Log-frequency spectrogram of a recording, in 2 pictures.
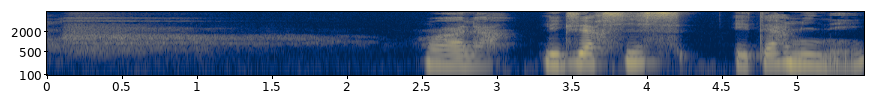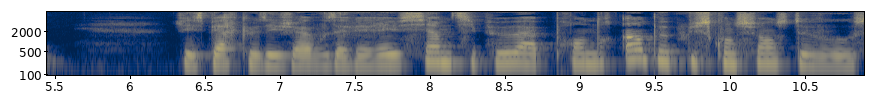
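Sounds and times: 
deep breath in and out during a guided mindfulness exercise: 0:00.0 - 0:02.4, 0:05.6 - 0:06.3
speech: 0:02.5 - 0:05.6, 0:06.3 - 0:10.8.

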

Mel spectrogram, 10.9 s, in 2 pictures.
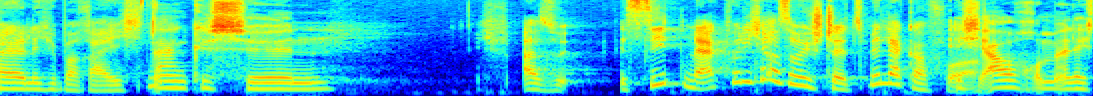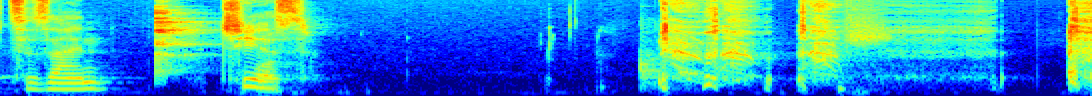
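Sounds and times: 
speech: 0:00.0 - 0:01.8, 0:02.4 - 0:07.1
coughing: 0:08.6 - 0:10.9.

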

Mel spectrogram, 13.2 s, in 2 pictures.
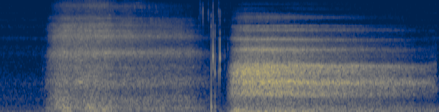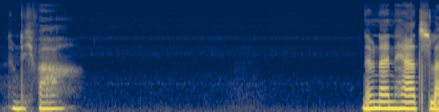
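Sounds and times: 
deep breathing: 0:00.7 - 0:06.7
speech: 0:06.8 - 0:07.6, 0:12.1 - 0:13.1.

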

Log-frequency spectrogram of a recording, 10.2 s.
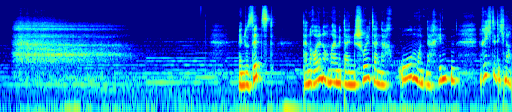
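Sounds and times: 
deep breath in through the nose and out through the mouth during guided relaxation: 0:00.2 - 0:02.8, 0:04.2 - 0:04.8, 0:09.2 - 0:09.6
speech: 0:04.8 - 0:05.5, 0:06.1 - 0:10.2.

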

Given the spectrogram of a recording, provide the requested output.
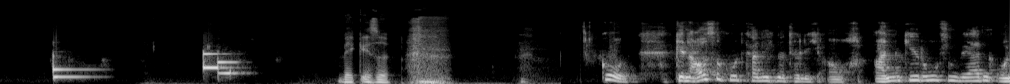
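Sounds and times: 
phone call hang-up chimes played through a smart speaker: 0:00.6 - 0:01.1, 0:02.0 - 0:02.5
speech: 0:03.4 - 0:04.3, 0:06.0 - 0:10.0.

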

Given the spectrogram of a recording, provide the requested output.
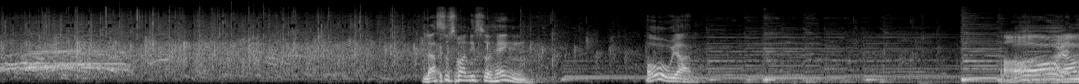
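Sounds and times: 
cheering and whistling: 0:00.0 - 0:03.9
audience applause: 0:00.0 - 0:10.7
speech: 0:04.2 - 0:05.5, 0:06.4 - 0:07.8, 0:10.0 - 0:10.7.

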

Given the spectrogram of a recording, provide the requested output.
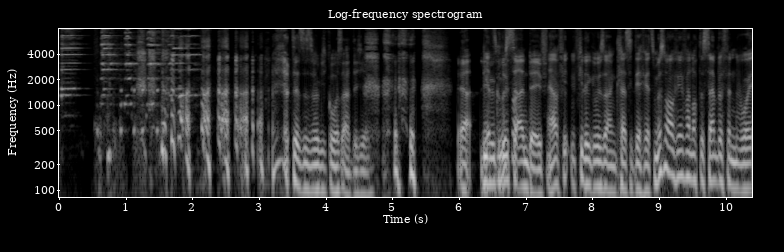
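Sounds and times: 
reedy party horn slowly losing air: 0:00.0 - 0:02.4
laughter: 0:00.6 - 0:07.0
speech: 0:01.9 - 0:10.3.

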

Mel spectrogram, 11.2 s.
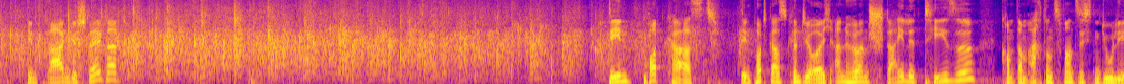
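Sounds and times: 
audience applause: 0:00.0 - 0:08.0
speech: 0:00.3 - 0:01.4, 0:06.1 - 0:11.2.

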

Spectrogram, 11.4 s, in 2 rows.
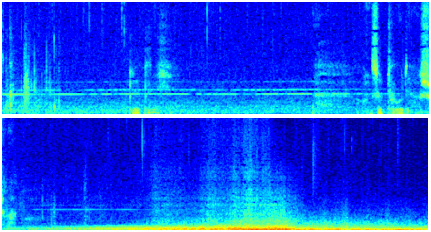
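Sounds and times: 
steady rain: 0:00.0 - 0:11.3
speech: 0:01.7 - 0:02.4, 0:04.9 - 0:06.1
thunder rumbling: 0:06.2 - 0:11.3.

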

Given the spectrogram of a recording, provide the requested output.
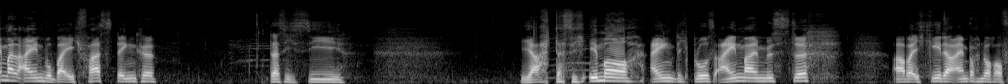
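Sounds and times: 
speech: 0:00.0 - 0:01.7, 0:02.7 - 0:03.5, 0:05.2 - 0:10.0
lambs bleating on a farm: 0:02.2 - 0:03.1, 0:05.2 - 0:06.4.

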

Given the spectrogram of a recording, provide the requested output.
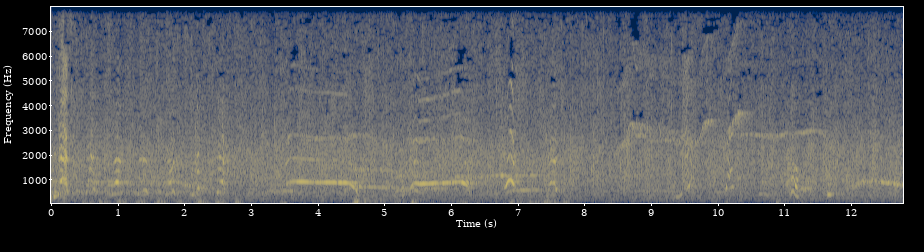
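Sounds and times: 
audience cheering and applause: 0:00.0 - 0:12.7.

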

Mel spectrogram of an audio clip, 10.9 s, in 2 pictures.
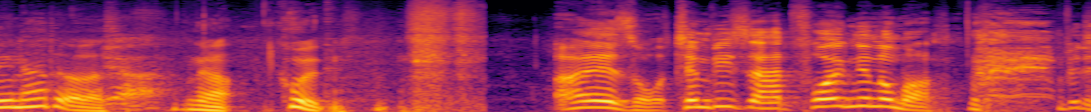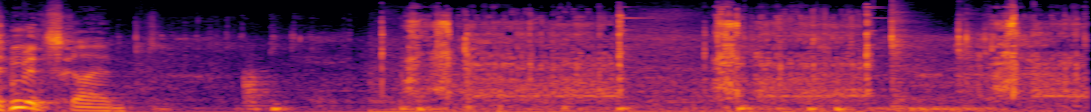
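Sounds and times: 
speech: 0:00.0 - 0:07.8
green rotary telephone dialing: 0:07.4 - 0:10.9.

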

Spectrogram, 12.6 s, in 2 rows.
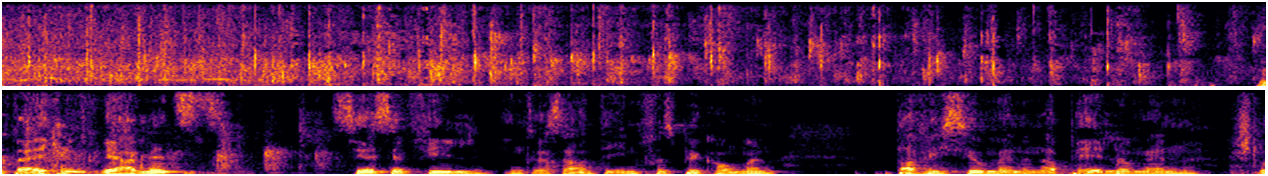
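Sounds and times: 
audience applause: 0:00.0 - 0:08.4
speech: 0:06.3 - 0:12.6.

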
